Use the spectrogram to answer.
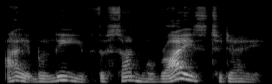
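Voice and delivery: low, soft owl voice; low hushed owl. Acted. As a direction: answer like a calm old owl. Owl speaks.

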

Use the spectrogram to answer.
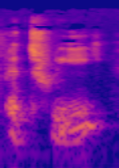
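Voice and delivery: ordinary delivery

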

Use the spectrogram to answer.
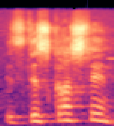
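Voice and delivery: normal talking voice

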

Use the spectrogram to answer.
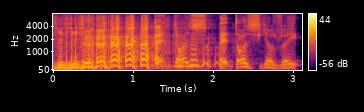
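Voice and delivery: laughing out loud while agreeing. Real, not acted. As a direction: burst out laughing as you say it. Laughing agreement at Legolas joke.

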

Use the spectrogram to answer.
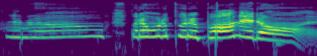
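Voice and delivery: loud crying, fast. Real, not acted. Child crying to mom about a bonnet. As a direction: blurt it through sobs.

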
